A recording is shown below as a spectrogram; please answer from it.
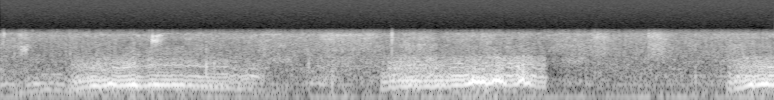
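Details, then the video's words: Kitten growling while attacking a feather toy: low, rough harmonic growls about a second and a half long, swelling and fading, separated by quieter pauses, with a brief sharper cry between growls. "kitten growling at feather toy"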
